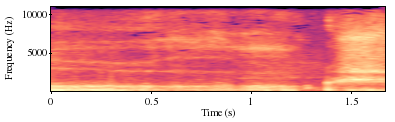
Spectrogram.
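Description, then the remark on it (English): A voice mimics heavy respirator breathing in the style of Darth Vader: a long, rasping inhale followed by a sudden, hissing exhale, fairly loud and with no talking. “That was exactly Darth Vader breathing.”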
